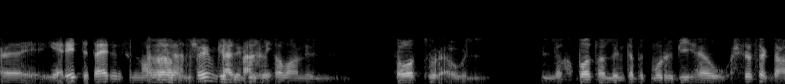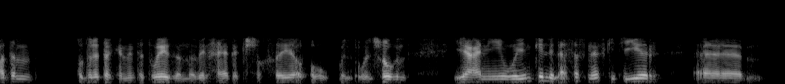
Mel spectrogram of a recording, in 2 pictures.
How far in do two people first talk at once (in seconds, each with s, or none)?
1.5 s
